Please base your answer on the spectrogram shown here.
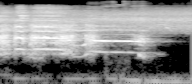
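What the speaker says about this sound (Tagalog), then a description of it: "napagbitaw na natin yung ating mga alagang manok, yung dalawa, yung broodcock" A broodcock rooster crows once, close and clear, over low clucking from freshly released backyard chickens.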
